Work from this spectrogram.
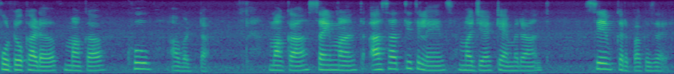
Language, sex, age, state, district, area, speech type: Goan Konkani, female, 30-45, Goa, Salcete, rural, spontaneous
